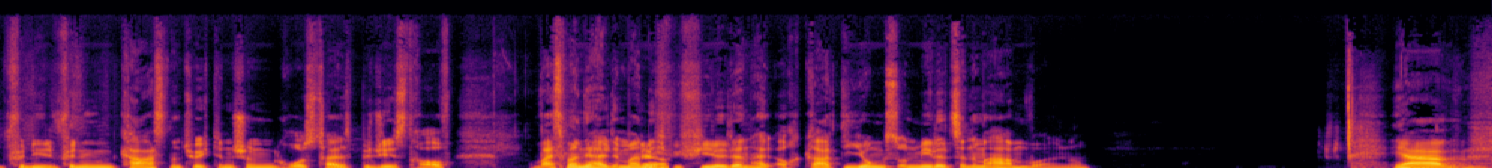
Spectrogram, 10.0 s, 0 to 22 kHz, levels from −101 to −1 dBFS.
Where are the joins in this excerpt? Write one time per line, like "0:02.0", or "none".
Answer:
none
